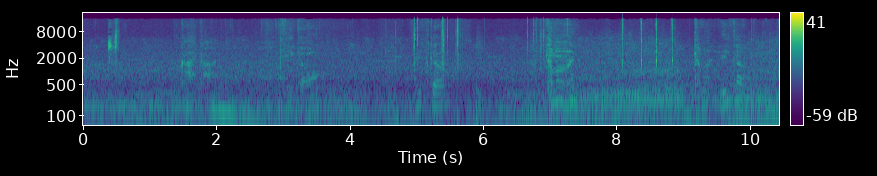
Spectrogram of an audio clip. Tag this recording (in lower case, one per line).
speech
